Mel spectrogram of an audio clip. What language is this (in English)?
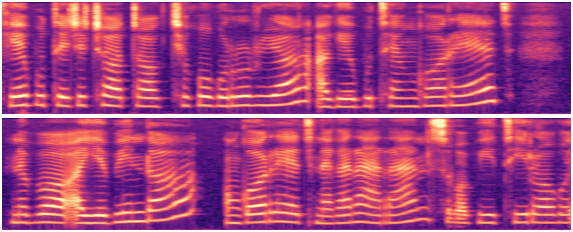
Kalenjin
